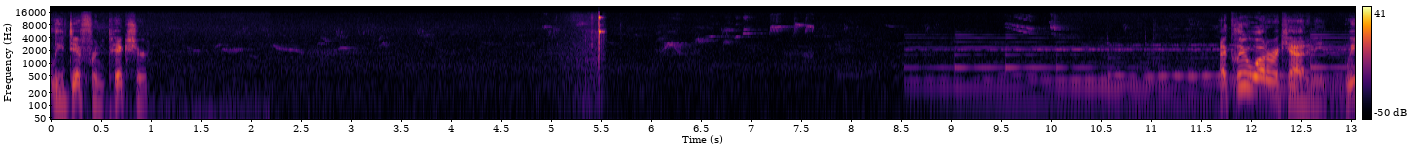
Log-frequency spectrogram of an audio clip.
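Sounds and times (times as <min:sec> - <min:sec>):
bird chirps: 0:01.2 - 0:08.6, 0:09.5 - 0:11.0.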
